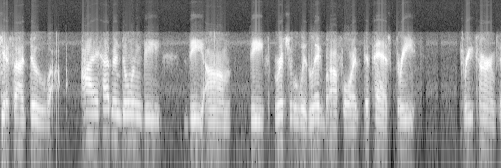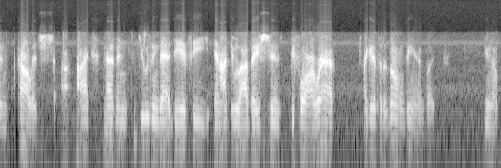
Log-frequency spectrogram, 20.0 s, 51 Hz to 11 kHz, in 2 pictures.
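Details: Stuttering in an adult man who self-rates it about 6 out of 10; he says it is absent when rapping, making music, singing, in a very good mood, or after smoking or drinking.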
